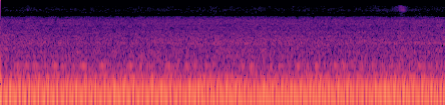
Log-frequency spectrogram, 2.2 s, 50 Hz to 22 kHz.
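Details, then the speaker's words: Toyota Corolla with M20A 2.0 engine and headers, just flashed with an AMT tune, idling un-revved in the first minute: low, even rumble with a steady beat and no surging; smoother than the fluctuating idle on the stock tune. "we'll go from there now one thing that i do notice is the idle is a lot smoother before with the original tune the stock tune it had a little bit of a fluctuation they would go up and down"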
